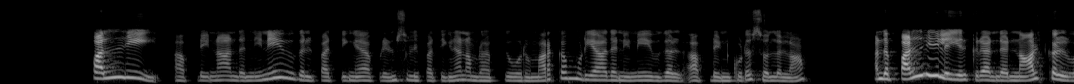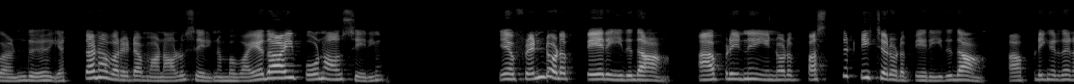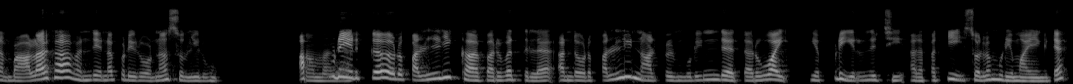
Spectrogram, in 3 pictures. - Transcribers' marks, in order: other background noise
- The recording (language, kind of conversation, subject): Tamil, podcast, பள்ளி முடித்த நாளைப் பற்றி சொல்லுவாயா?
